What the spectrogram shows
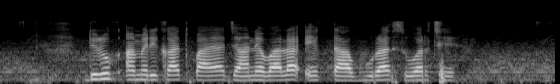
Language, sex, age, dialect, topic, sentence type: Magahi, female, 18-24, Northeastern/Surjapuri, agriculture, statement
